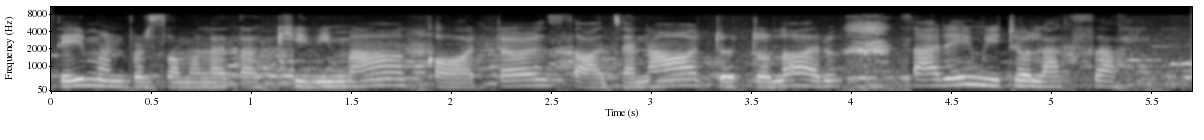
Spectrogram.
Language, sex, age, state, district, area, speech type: Nepali, female, 18-30, West Bengal, Alipurduar, urban, spontaneous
